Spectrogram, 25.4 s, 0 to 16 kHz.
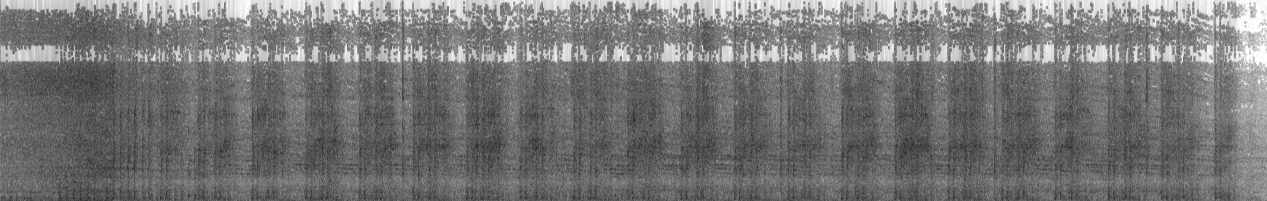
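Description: Freight train hauled by an EF210 electric locomotive passing close by at speed, loudest as the locomotive goes past at the start. Then a long run of container wagons follows, their wheels clacking over rail joints in a steady repeating rhythm. The sound drops away near the end as the last wagon passes.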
